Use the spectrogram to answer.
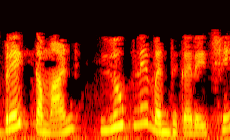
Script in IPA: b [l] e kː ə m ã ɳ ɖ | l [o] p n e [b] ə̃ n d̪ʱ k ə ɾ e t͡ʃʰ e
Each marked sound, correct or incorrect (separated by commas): incorrect, incorrect, correct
